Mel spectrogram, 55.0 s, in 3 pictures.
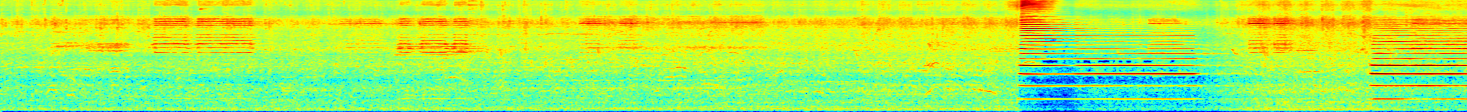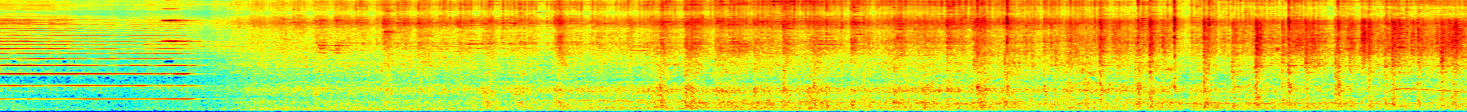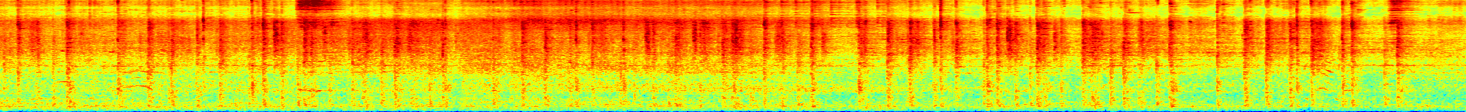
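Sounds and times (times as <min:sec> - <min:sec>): locomotive horn blasts: 0:12.7 - 0:21.2
wheels clicking over rail joints: 0:21.7 - 0:55.0.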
